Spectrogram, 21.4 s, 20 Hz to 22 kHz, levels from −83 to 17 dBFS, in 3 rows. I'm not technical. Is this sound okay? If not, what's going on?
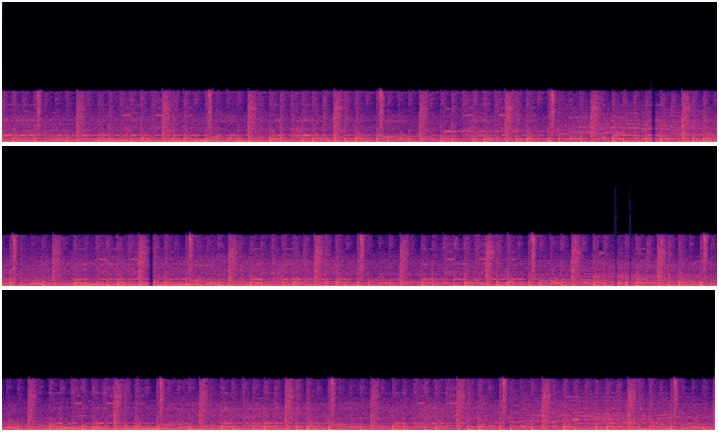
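No. There are two kinds of glitch in this sound, which came through a call connection.

At 6.49 and 8.61 seconds there is a short stall from a late packet. A piece of the call arrived late, so the receiver held the last bit of sound for about 40 ms until it caught up. Nothing is lost. You hear a sound drawn out slightly too long, perhaps with a faint buzz. The timing of everything after each stall shifts a little later.

At 13.28 and 13.42 seconds there is short concealed packet loss. About 20 ms of audio never arrived at all, so the receiver guessed and filled each gap, then blended back in. Unlike the stalls, something is actually missing here. Listen for a quick smear or wobble, and a very short sound may disappear entirely. These two come as a pair only a tenth of a second apart.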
